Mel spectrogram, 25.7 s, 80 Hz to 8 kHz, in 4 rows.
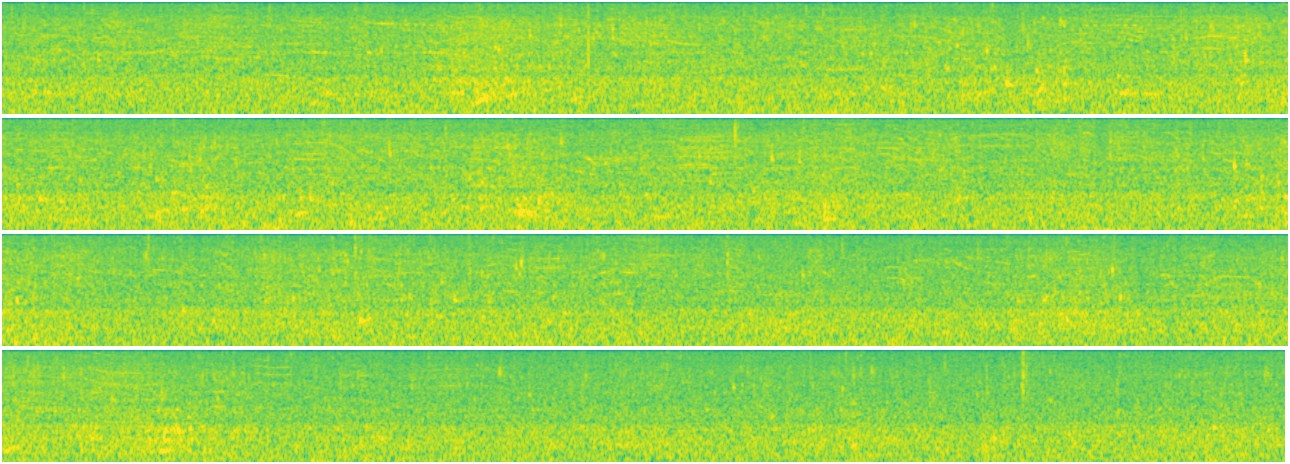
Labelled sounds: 1.8	2.2	Pacific white-sided dolphin, 4.5 to 4.9 kHz
4.1	4.7	Pacific white-sided dolphin, 1.3 to 3.6 kHz
5.4	6.2	Pacific white-sided dolphin, 3.2 to 5.8 kHz
9.3	10.1	Pacific white-sided dolphin, 2.8 to 5.2 kHz
11.2	11.6	Pacific white-sided dolphin, 3.9 to 5.4 kHz
19.7	20.0	Pacific white-sided dolphin, 4.5 to 4.9 kHz

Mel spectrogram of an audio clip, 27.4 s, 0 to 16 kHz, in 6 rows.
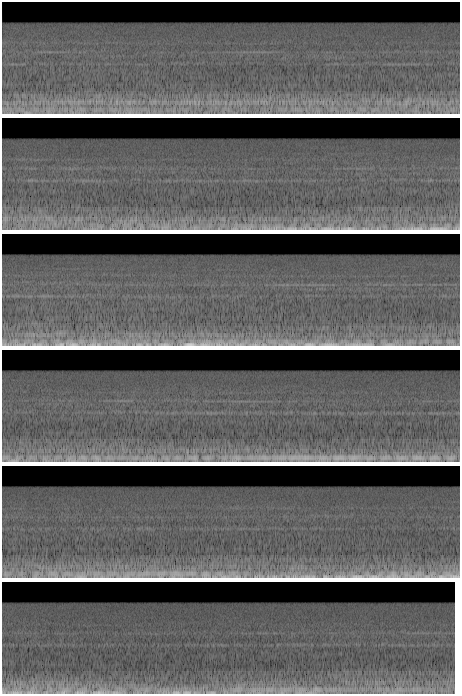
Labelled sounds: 0.3	0.7	vessel noise, 2.8 to 2.9 kHz
4.8	5.1	vessel noise, 1.8 to 2.0 kHz
12.1	12.4	vessel noise, 2.3 to 2.6 kHz

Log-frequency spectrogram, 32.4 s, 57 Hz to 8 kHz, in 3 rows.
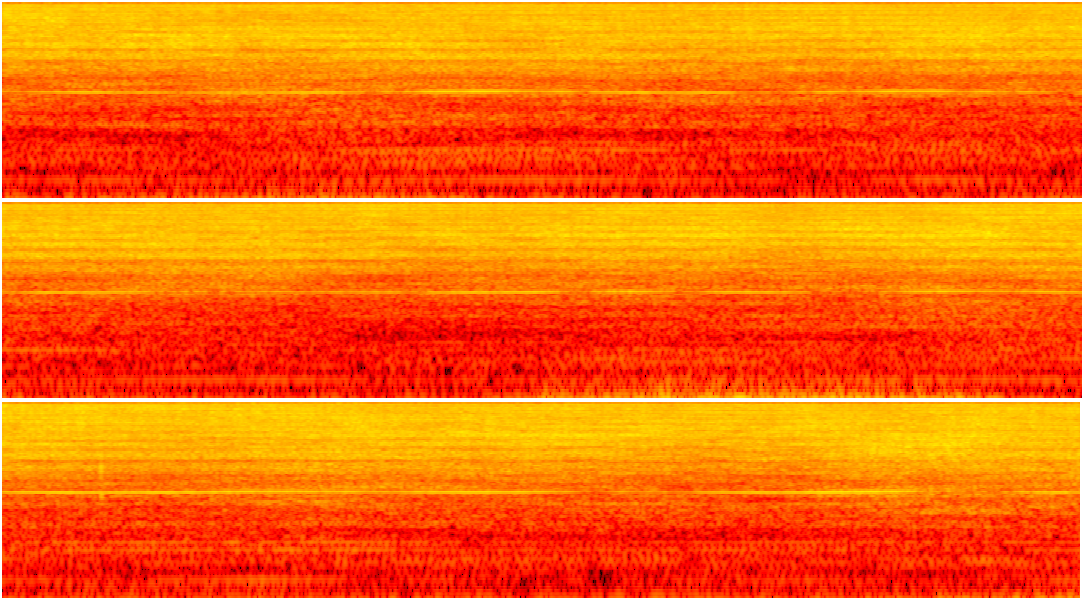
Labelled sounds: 6.0	6.3	vessel noise, 2.8 to 3.0 kHz
14.5	14.7	vessel noise, 3.68 to 3.74 kHz

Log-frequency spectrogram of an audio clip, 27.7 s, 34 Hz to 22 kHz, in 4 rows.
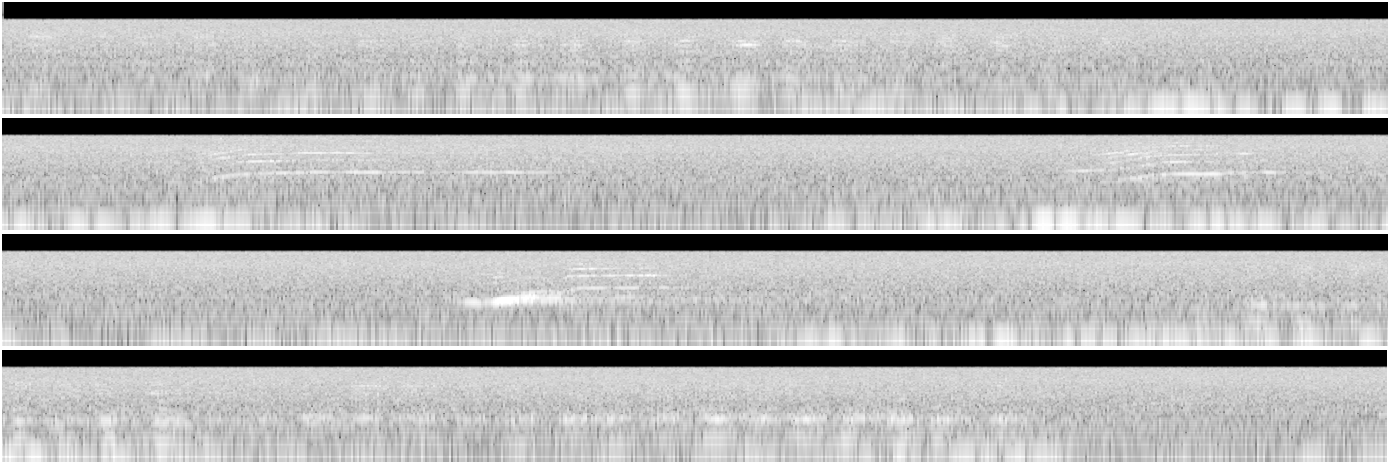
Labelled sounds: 8.0	8.9	humpback whale, 0.80 to 3.0 kHz
12.2	13.4	humpback whale, 0.80 to 4.4 kHz
16.5	17.2	humpback whale, 0.80 to 3.0 kHz
26.4	26.6	humpback whale, 0.83 to 1.1 kHz

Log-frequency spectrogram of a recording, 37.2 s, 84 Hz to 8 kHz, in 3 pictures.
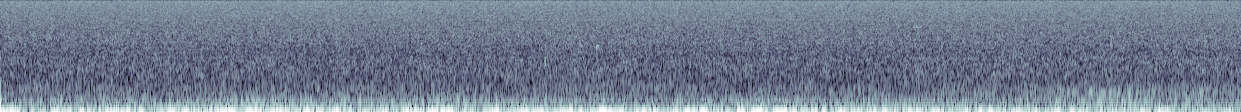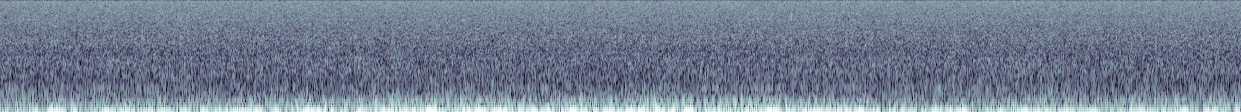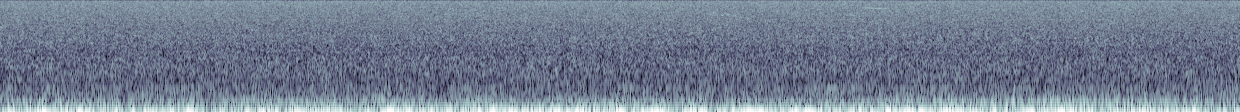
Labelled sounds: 33.5	33.7	Pacific white-sided dolphin, 5.5 to 5.7 kHz

